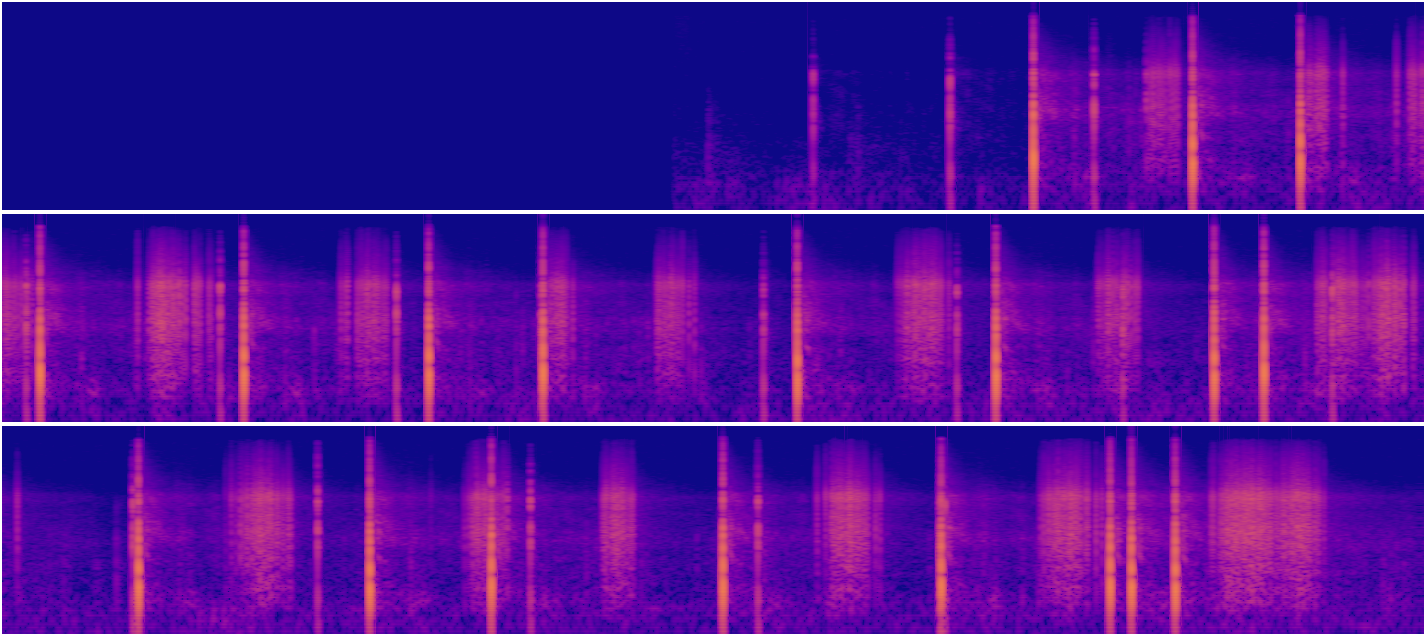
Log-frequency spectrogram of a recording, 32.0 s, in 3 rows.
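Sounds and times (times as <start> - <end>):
firework crackling hiss: 7.8 - 32.0.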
